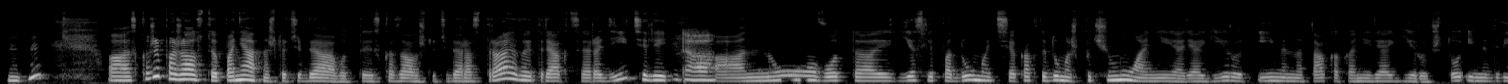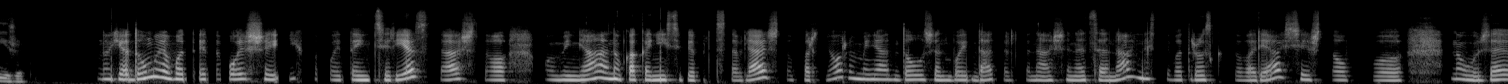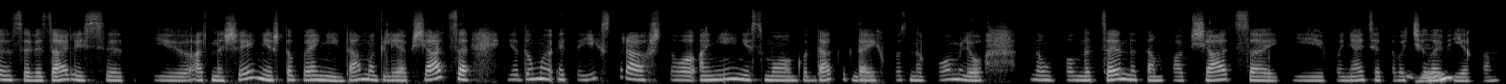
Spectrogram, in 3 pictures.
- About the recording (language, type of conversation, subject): Russian, advice, Как объяснить родителям, почему я выбрал(а) партнёра из другой культуры?
- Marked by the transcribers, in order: distorted speech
